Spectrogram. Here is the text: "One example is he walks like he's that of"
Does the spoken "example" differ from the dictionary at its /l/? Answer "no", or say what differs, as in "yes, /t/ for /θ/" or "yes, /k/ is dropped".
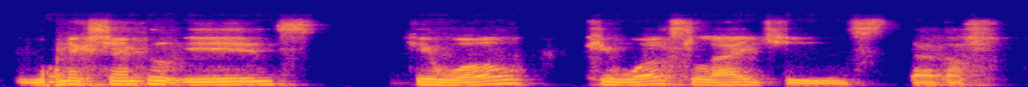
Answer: yes, /w/ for /l/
